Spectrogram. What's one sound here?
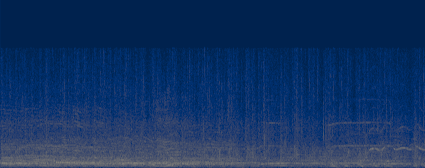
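A large crowd cheers and shouts loudly in an echoing hall.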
